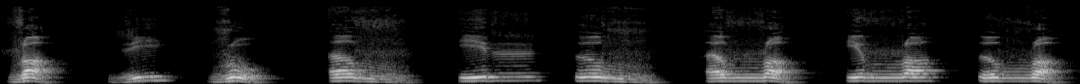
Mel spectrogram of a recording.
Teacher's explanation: R harfi dilin ucunun üst damağa doğru kaldırılmasıyla çıkar. Yerine göre ince, yerine göre kalın bir harftir.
